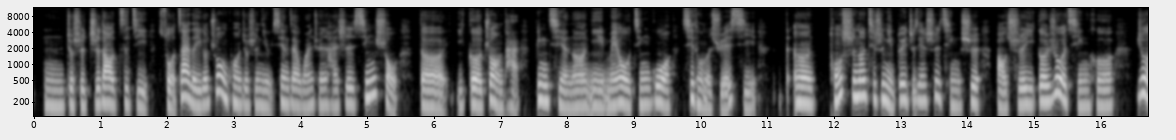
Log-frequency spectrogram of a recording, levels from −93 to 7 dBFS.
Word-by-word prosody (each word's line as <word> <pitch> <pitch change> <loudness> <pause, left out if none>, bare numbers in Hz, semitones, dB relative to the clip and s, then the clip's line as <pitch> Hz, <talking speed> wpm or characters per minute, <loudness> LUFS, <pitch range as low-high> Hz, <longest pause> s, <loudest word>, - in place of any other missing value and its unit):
嗯， 165 -1 -5
就 180 - -3
是 170 0 -4
知 180 +2 -3
道 190 -2 +6
自 180 +1 -7
己 165 -3 -6
所 175 -3 0
在 255 -1 +6
的 180 - +3
一 165 - -2
个 180 - +2
状 305 +5 +2
况， 195 -4 -2
就 175 - -5
是 175 +1 -7
你 165 -2 -5
现 190 -3 -3
在 180 -2 0
完 165 +1 -4
全 175 -1 -4
还 165 -1 -7
是 180 +2 -3
新 240 +9 +1
手 285 - -1 0.3
的 165 -2 +2
一 165 - -10
个 180 -1 +5
状 180 -2 +3
态， 160 +1 -5 0.2
并 210 -1 +2
且 180 -5 -1
呢， 165 +2 -1
你 165 -2 -2
没 170 - -2
有 185 -1 +4
经 180 +2 -4
过 185 -4 +3
系 230 - 0
统 180 -3 -2
的 - - -2
学 145 +3 -3
习。 155 -9 -6 0.4
但 280 - -9
嗯， 190 -2 +4 0.2
同 210 +6 +4
时 295 -3 0
呢， 255 +1 +6
其 245 -3 -4
实 225 +1 -4
你 195 -6 +2
对 220 +7 0
这 - - -6
件 210 0 -2
事 225 +4 -3
情 170 -6 -7
是 185 +1 -1 0.2
保 160 -3 +1
持 180 +3 -1
一 180 0 -2
个 205 0 +4
热 255 +1 +6
情 170 -4 -5
和 170 0 -2 0.3
热 280 +1 +7
180 Hz, 235 characters per minute, -22 LUFS, 170-205 Hz, 0.4 s, 热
